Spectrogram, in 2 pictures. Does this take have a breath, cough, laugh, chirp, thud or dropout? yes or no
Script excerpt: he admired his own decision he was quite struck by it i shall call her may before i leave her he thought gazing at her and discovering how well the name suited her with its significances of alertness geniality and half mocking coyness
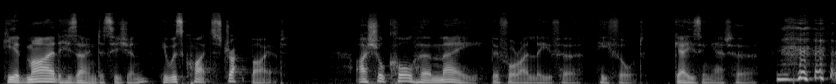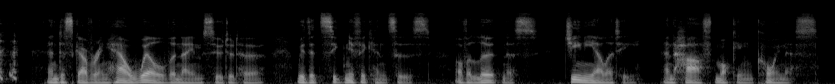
yes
